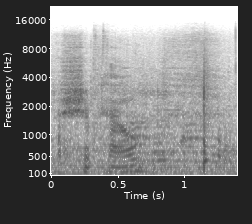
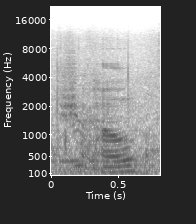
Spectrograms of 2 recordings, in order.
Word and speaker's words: Chapeau: It's pronounced Chapeau. Chapeau.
